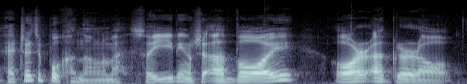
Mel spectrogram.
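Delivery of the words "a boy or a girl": put-on "boy" lifted, "girl" falling firmly; falling choice intonation. Shown as a demonstration. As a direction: close the choice with a fall on "girl". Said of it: "是降调".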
